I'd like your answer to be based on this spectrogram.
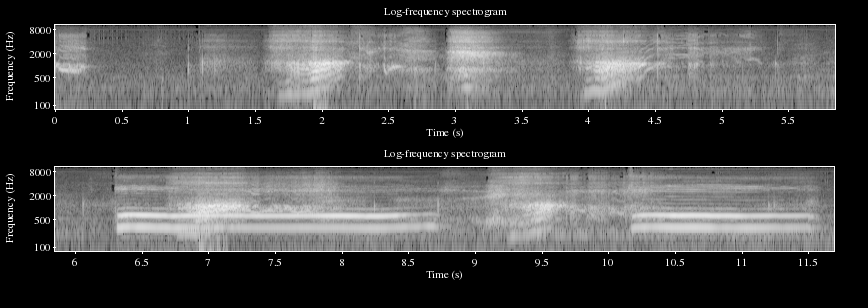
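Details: Snoring.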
